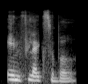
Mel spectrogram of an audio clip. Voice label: "inflexible", Indian

